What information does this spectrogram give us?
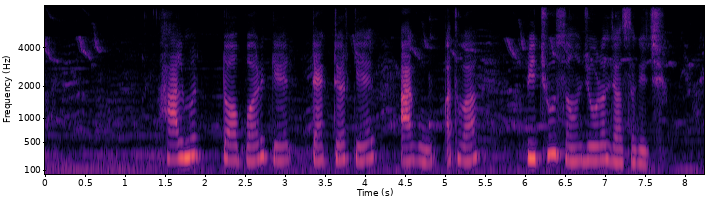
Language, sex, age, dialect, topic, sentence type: Maithili, female, 46-50, Eastern / Thethi, agriculture, statement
